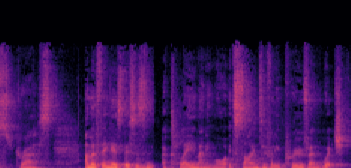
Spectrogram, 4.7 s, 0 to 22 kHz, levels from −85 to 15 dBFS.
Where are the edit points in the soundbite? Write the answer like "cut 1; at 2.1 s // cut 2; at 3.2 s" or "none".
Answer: cut 1; at 2.1 s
